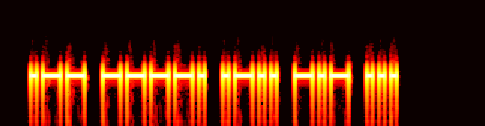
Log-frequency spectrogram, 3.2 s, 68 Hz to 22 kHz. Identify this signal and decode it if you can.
Morse code, heard as a keyed tone, about 30 wpm, 700 Hz. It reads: W9LKS
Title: USA Call Signs - 5 Characters - Repeated 2x - 30wpm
